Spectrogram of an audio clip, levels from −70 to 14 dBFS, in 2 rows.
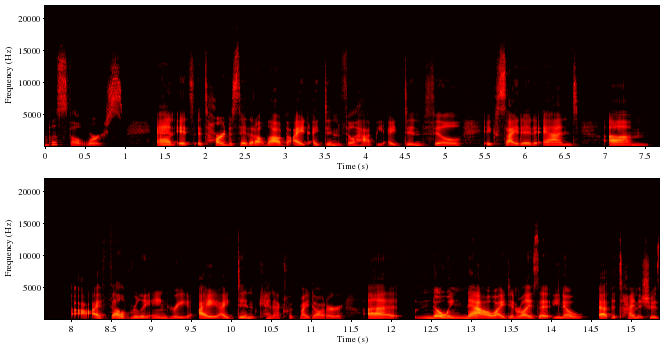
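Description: No technical faults can be heard in this speech recording.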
